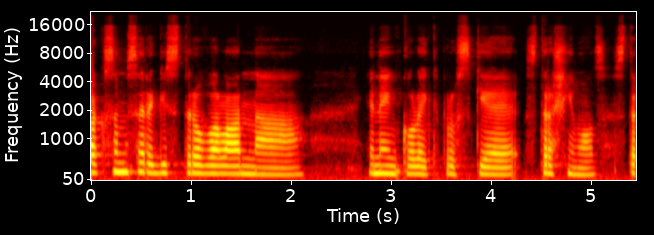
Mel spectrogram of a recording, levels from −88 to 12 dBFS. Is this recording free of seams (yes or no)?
no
